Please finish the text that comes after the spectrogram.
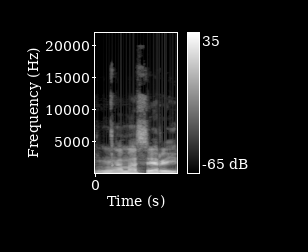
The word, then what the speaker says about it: Nxamaseri: Today it is mid-80s here at Nxamaseri Lodge, and the a correct way to say Nxamaseri is with that click of the tongue at the front.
